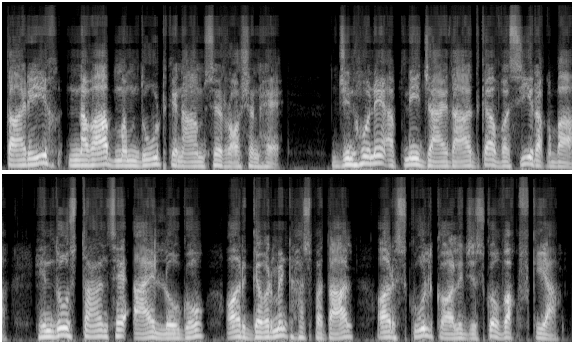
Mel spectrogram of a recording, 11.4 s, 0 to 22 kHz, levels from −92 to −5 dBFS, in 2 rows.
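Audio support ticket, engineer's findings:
Speech grainy, rough and noise-textured for the full clip, plainly audible. Likely Opus compression in music (CELT) mode, at a rate consistent with about 16 kbps. Band energies are held but starved bands are filled by folding or noise, giving grit rather than MP3-style swirl or spectral holes. Bandwidth stays full, with content up to 20.3 kHz, so this is not the muffled, hoarse SILK/hybrid speech mode.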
